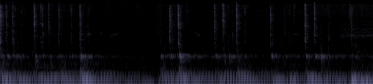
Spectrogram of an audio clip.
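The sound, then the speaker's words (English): Rapid, irregular clicking of keys on a heavily used computer keyboard with letters rubbed off, steady throughout, with a low constant hum underneath and no voices. “This keyboard has been used so much that the goddamn fucking letters and shit are fucking getting rubbed off.”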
